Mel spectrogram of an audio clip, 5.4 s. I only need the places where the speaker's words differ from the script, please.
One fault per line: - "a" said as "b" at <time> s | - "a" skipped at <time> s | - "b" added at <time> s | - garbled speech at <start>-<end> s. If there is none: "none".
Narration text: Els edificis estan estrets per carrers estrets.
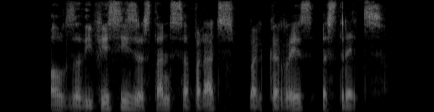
- "estrets" said as "separats" at 2.2 s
